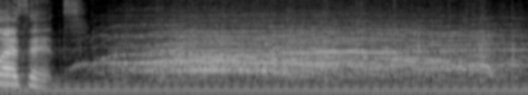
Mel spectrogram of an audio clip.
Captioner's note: applause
